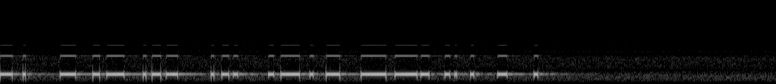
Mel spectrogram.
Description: Beeps of irregular length, with room echo. There is no code.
